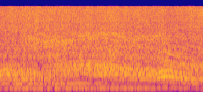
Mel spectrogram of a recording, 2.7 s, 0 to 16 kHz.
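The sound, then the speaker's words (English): A loud, steady electric buzz from a drone's motors as it flies surveying a water-saturated hillside slide for a 3D model, a layered whine that holds its pitch and then bends briefly upward and back near the end, with no voices. “The drone photos will be married up with GPS computer software to create a 3D model of the hillside.”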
